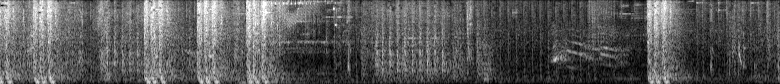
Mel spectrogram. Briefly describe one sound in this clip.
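A rifle fires in quick, loud bursts.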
